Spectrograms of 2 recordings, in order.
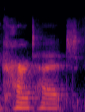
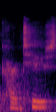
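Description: First: The ending sounds like the word touch. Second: The ending sounds like toosh, with a long vowel. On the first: The speaker calls it wrong. "I say Car Touch" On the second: The speaker calls it right. "So cartouche"

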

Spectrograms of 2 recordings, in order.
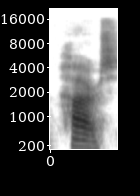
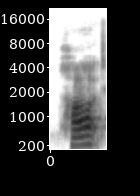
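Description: First: The vowel sounds Dublin, moving towards ah. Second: The vowel sounds standard Southern British.

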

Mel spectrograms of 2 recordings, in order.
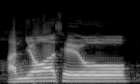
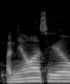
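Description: First: The vowels are wide, open and carry further. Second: It is said in a plain everyday speaking voice. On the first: "모음을 넓게" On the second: "우리가 말하면"

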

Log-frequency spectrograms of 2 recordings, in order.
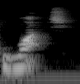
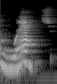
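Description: First: The vowel sounds like the one in 'hot'. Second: The vowel sounds like the one in 'cat'. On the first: The speaker calls it right. "We say watch. That's a very funny word because the A actually makes an os sound" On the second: The speaker calls it wrong. "But we don't say watch"

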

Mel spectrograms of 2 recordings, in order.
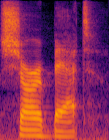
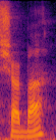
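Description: First: The final T sound is pronounced. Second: The final T sound is left out.

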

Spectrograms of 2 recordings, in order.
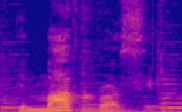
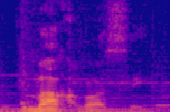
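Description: The two takes are said the same way.

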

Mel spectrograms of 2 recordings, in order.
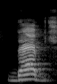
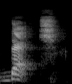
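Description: First: A B sound is heard in the word. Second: No B sound is heard in the word. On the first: The speaker calls it wrong. "É muito comum um aluno que está aprendendo inglês ler debit" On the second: The speaker calls it right. "você não fala esse B, ele é mudo"

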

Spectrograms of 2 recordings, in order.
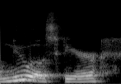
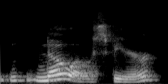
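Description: First: The double O is said as two syllables. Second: The double O is said as one syllable. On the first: "I kind of pronounce it like you would zoological" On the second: "some people who were trying to say that the correct pronunciation is noosphere"

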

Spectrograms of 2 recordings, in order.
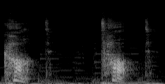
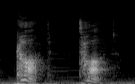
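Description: First: The words are said at a normal pace. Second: The words are said at a quicker pace. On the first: "Now say them with me" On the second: "Now faster"

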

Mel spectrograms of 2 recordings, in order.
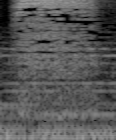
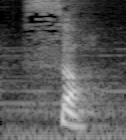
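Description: First: A bare hissing sound with no vowel after. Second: A hissing sound followed by a short vowel. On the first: The speaker calls it right. "S makes s sound" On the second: The speaker calls it wrong. "not sa. It's wrong of saying sa"

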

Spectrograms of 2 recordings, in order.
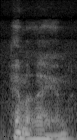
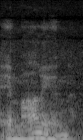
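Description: First: It is pronounced in the other, commoner way. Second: It is pronounced in the speaker's preferred way. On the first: The speaker calls it wrong. "not Himalayan" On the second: The speaker calls it right. "and Himalayan"

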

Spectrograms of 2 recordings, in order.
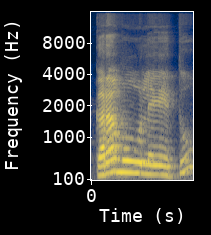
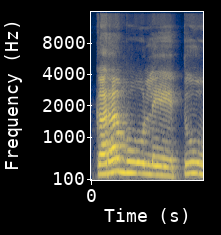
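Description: Both takes have the same delivery.

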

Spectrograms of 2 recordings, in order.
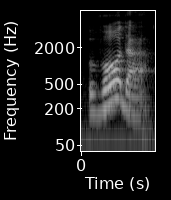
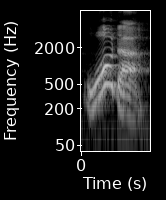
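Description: First: The word begins with a V sound. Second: The word begins with a W sound. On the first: The speaker calls it right. "it is actually woda, woda, okay? Because the W here has a V sound" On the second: The speaker calls it wrong. "Then I was like, oh, water, woda, duh"

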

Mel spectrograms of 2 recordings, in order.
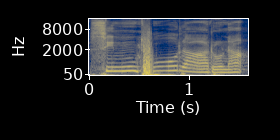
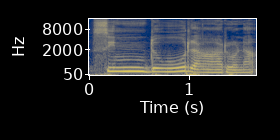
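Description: First: The start is hit with a forceful jolt. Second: The start is said smoothly without a jolt. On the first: The speaker calls it wrong. "దూకి ఒత్తు పెట్టి ఆరంభిస్తున్నారు" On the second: The speaker calls it right. "అది సింధూరారుణ"

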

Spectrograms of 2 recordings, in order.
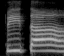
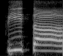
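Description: First: The first vowel is stretched out long. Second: The first vowel is stretched out long.

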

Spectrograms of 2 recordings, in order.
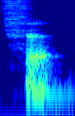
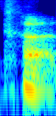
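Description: First: The consonant is a hissing fricative, like th. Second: The consonant is a puffed stop, like t. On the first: This is a later pronunciation of the letter. The speaker calls it wrong. "they're not pronounced as th" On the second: This is how the letter was pronounced in ancient times. The speaker calls it right. "they're pronounced as ter"

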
